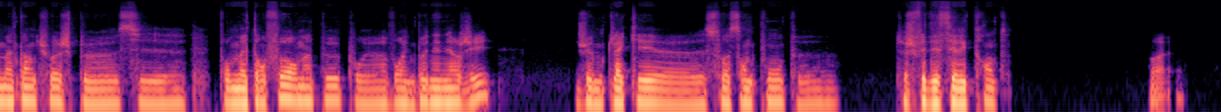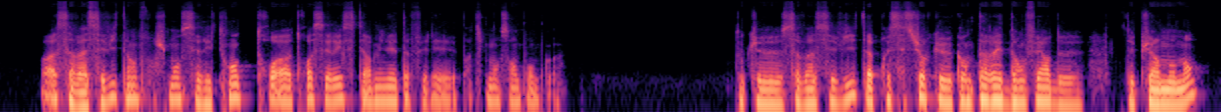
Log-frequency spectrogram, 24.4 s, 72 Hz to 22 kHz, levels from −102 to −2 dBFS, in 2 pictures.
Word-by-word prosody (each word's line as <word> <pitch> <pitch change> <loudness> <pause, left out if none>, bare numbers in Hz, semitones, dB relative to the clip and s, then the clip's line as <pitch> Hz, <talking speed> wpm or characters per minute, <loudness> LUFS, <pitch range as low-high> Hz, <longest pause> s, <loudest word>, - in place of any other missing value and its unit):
matin, 130 +1 +3
tu 125 - -7
vois? 130 -1 +2
Je 105 -4 -6
peux, 115 -1 -1
si 115 -1 -4 0.5
pour 125 -3 0
me 120 - +7
mettre 120 +1 +6
en 120 - +2
forme 135 0 +4
un 130 - +3
peu, 135 +1 -1
pour 120 -1 -6
avoir 115 +1 -2
une 110 - -2
bonne 125 +1 +2
énergie, 125 +6 +2 0.8
je 115 +3 0
vais - - +4
me 110 - 0
claquer, 120 +1 +4
heu, 110 -1 -2
60 115 +2 -1
pompes, 125 -2 -2
heu 110 +1 -7 0.9
tu - - -24
vois? - - -1
Je - - -9
fais - - +5
des 120 0 +8
séries 115 -1 +7
de - - -26
30. 120 -1 -5 1.4
Ouais. - - -6 1.0
Ouais - - -1
ça - - -1
va 100 - +2
assez 100 +5 -2
vite, 150 +3 -5
hein, 145 - +1
franchement 140 +1 -6
série 120 -4 -3
de - - -23
30-3-3 145 -3 -2
séries, 135 0 -2
c'est - - -23
terminé. 130 0 -1
Tu - - -7
as - - -7
fait - - -10
les - - -7
pratiquement 130 -1 -9
100 125 -1 -7
pompes, 65 - -9
quoi. - - -18 1.7
Donc 125 -1 -9
heu, 110 -1 +2
ça 115 +4 -4
va 115 +1 0
assez 115 +2 -2
vite, 155 +8 -3
après 120 +4 +1
c'est - - -15
sûr 140 +3 0
que 130 -3 +2
quand 125 0 0
tu 140 - 0
arrêtes 130 -1 +5
d'en 120 +1 +2
faire 130 +1 +1
de 105 -2 -5 0.4
depuis - - 0
un 110 - +7
moment, 120 - +3
120 Hz, 185 wpm, -23 LUFS, 115-130 Hz, 1.7 s, des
